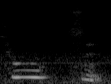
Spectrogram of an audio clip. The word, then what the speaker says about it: tusind: So here we wrote tusind, but we don't say d, and the I is just, we skip it lightly. So it becomes tusind.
